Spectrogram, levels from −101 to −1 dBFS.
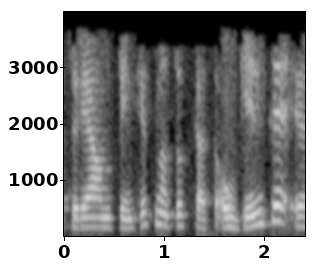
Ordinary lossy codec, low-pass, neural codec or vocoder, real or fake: MP3, 24 kbps; 3.6 kHz; none; real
